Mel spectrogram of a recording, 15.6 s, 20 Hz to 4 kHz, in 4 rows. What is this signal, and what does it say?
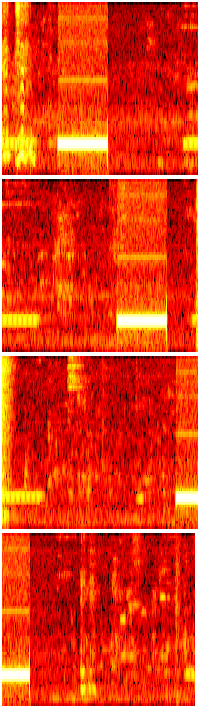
Ringback tone (China, 450 Hz), with speech.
